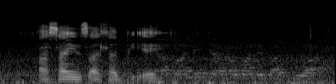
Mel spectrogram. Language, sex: Southern Sotho, male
